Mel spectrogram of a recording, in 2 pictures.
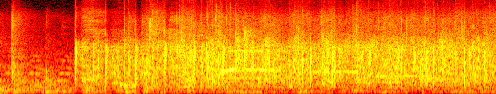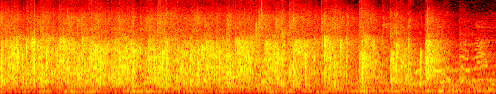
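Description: Audience applause for new black belts at a karate show, loud steady clapping from a large crowd lasting nearly ten seconds after a sharp start, with a little talk mixed in.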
